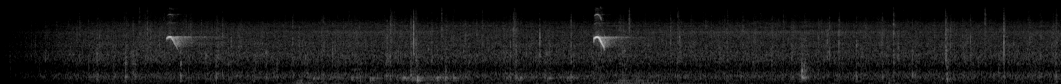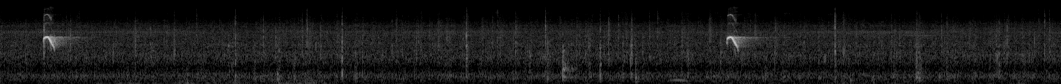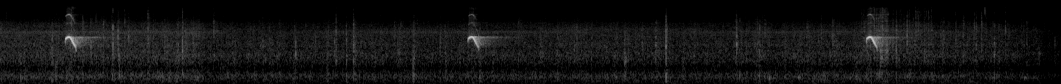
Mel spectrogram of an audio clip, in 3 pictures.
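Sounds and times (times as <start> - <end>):
Formicarius colma call in South American eastern lowlands: 1.6 - 2.2, 5.9 - 6.4, 11.0 - 11.5, 17.4 - 18.4, 21.8 - 22.3, 25.9 - 26.4, 29.9 - 30.3.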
